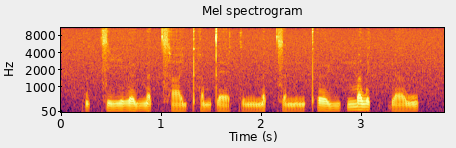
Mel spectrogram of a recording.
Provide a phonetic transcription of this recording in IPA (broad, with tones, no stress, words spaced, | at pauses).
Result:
kʷɐ˨˥t̚t͡siː˧lɵ˧ɥn̪ɐ˨˥t̚ t͡sʰaː˨jpʰɐ˧mt̪ɛː˨˩ kʊ˨ŋn̪ɐ˥t̚ t͡sɐ˨nɪ˨˥ŋpʰɵ˥ɥ | mɐ˥wɪ˥k̚ɪ˨k̚ lɐ˨˧w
